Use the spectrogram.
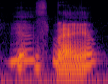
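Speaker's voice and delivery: a choked, retold yes; distressed yes. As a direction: answer while shock takes over. Confirming her husband's ring.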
